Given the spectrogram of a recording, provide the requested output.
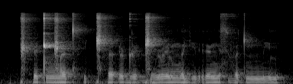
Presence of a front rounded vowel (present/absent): present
